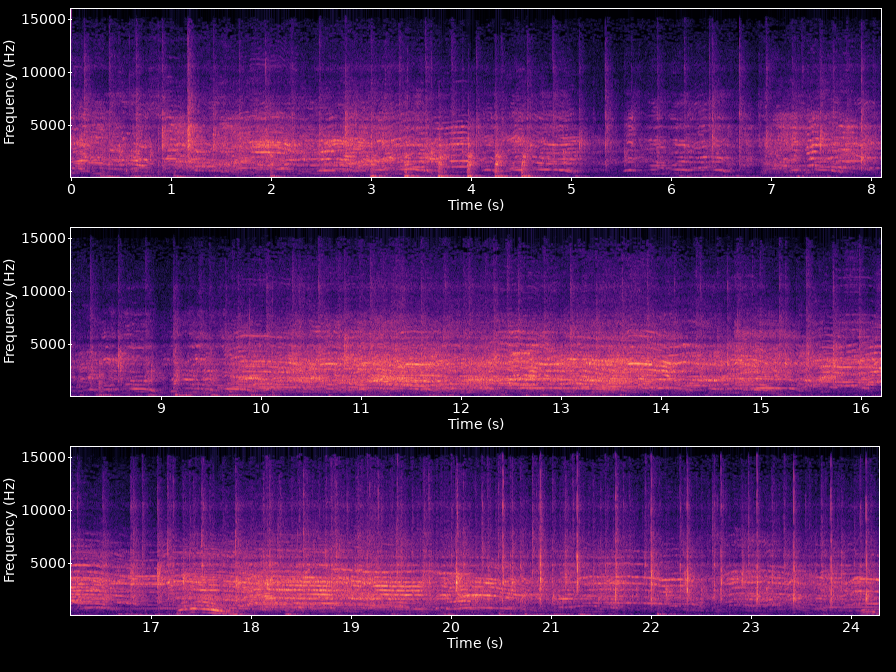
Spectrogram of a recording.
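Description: Boxing crowd shouting and cheering the boxers on without a break, many voices at once, with a few sharp thuds about three to four seconds in.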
